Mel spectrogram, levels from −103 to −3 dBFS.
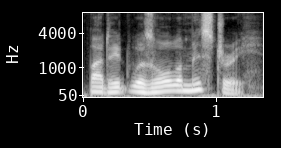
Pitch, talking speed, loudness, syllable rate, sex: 130 Hz, 265 wpm, -13 LUFS, 7.0 syllables/s, male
